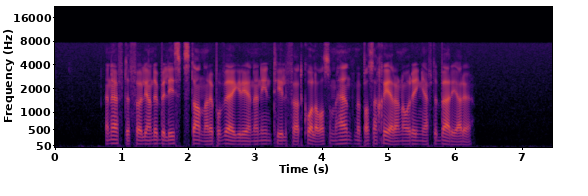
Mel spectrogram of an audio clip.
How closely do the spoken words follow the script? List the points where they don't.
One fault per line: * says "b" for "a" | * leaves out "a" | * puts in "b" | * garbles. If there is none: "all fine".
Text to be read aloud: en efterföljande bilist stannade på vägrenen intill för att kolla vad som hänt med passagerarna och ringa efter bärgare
all fine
